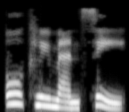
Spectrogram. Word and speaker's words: Occlumency: Fact check. That is not the correct pronunciation, Lauren. These words from the wizarding world of Harry Potter are pronounced Occlumency and Legilimency.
